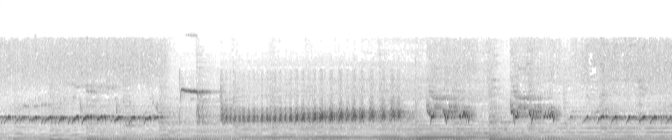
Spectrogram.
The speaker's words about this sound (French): Et le rossignol chanta.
